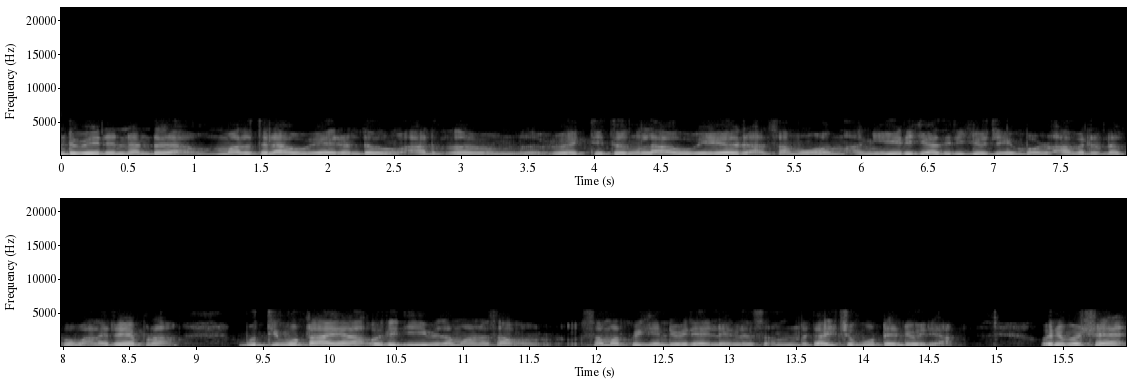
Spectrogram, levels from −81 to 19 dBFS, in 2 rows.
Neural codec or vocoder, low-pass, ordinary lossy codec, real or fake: codec, 16 kHz, 4.8 kbps, FACodec; 5.4 kHz; none; fake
